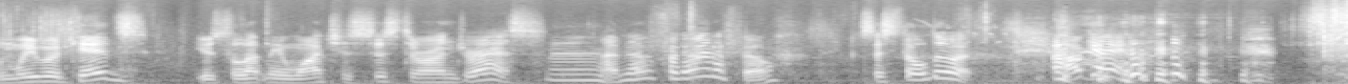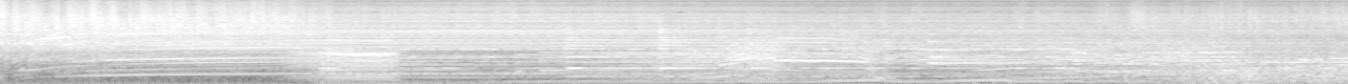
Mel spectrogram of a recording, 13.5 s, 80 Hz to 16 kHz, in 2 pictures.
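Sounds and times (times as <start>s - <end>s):
speech: 0.0s - 6.8s
laughter: 5.1s - 6.4s
battery-powered coffee grinder grinding beans: 6.5s - 13.4s.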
